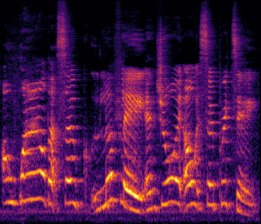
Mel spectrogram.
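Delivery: high, over-eager praise; fake enthusiasm. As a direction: pretend to be thrilled. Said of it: "he should be like".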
